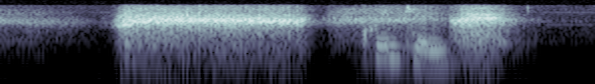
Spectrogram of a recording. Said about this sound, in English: Now, you're breathing in the phone very loudly. I was holding my breath.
